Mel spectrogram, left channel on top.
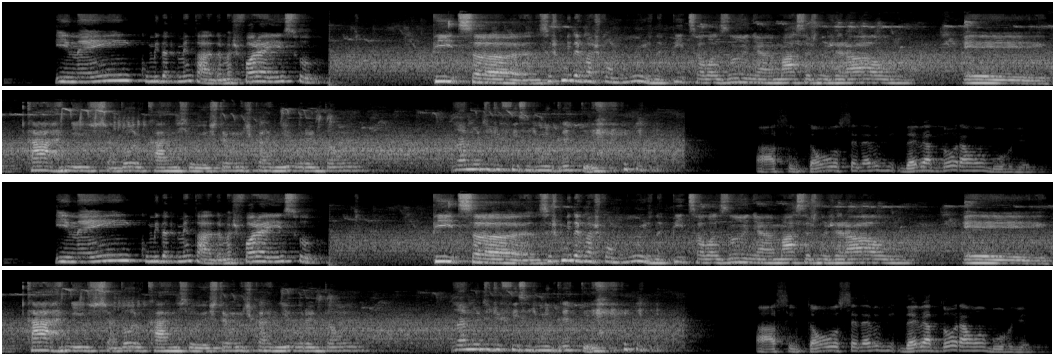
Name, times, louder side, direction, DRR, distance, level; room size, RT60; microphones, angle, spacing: voice 1, 0.5-3.2 4.3-9.3 9.6-10.5 10.8-14.2 15.0-17.1, right 1 dB, 5° right, 5 dB, 1.2 m, -25 dB
Bird vocalization bird call bird song, 3.3-17.3, left 4 dB, 20° left, 0.8 m, -34 dB
voice 2, 18.1-20.8, right 2 dB, 30° right, 12 dB, 0.6 m, -34 dB
28.5 x 12.5 x 3.6 m, 0.78 s
head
